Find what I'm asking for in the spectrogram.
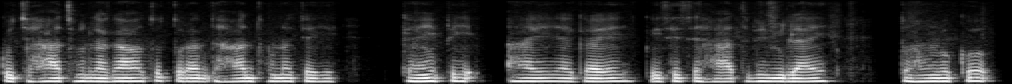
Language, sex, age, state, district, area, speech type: Hindi, male, 18-30, Uttar Pradesh, Chandauli, urban, spontaneous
